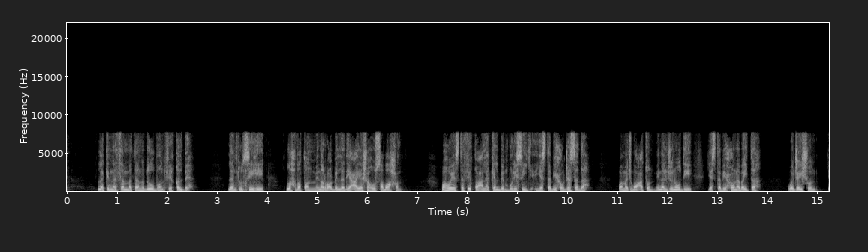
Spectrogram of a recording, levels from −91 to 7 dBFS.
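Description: From start to finish the speech has a breathy, grainy edge, its upper band hissy and smeared rather than crisp. This plainly audible damage is likely Bluetooth LC3 compression stripping high-frequency detail and filling it with noise, which fits about 32 kbps in 7.5 ms frames.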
